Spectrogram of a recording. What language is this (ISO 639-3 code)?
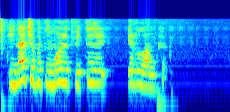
rus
